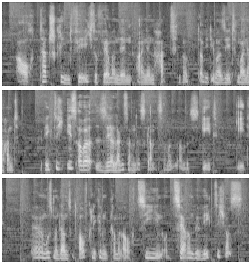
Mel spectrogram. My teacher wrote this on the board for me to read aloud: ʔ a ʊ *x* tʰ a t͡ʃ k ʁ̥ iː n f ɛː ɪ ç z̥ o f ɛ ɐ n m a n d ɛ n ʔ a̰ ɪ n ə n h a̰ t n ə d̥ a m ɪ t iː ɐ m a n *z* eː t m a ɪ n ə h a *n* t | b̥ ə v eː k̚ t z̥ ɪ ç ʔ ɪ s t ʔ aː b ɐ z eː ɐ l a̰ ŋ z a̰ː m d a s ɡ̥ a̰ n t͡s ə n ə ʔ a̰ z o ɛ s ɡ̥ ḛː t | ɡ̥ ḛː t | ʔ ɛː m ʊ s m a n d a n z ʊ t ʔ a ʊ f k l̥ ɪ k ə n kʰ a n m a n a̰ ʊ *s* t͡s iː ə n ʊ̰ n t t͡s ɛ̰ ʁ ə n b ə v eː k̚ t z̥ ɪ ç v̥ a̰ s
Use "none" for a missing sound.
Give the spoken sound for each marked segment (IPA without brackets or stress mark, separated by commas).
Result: x, z, n, x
